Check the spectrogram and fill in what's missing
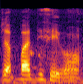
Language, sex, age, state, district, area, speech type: Tamil, female, 60+, Tamil Nadu, Thanjavur, rural, spontaneous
